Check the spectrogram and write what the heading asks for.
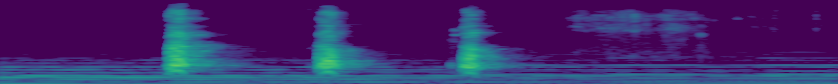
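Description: Finnish Spitz barking three times, about three-quarters of a second apart, over soft background music.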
